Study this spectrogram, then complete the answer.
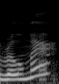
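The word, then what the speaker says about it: Römer: OE is pronounced as O in English? Okay. So, Romer?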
